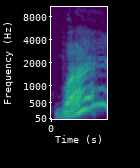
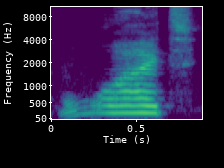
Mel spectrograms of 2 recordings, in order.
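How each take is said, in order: First: Short, rising "what" after a beat; a quick, small questioning what; stunned disbelief. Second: High, drawn-out incredulous "what"; shocked disbelief. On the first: Storyteller replaying his stunned silence at cousin's confession, short disbelieving question. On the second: Storyteller replaying his reaction to cousin's confession, shocked disbelief. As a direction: stretch it upward in mock disbelief. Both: Retold or imitated.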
